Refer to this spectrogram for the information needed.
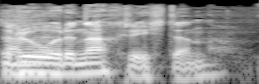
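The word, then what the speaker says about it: Ruhr Nachrichten: Rornachrichten. – Ja, precis. – Nu sätter jag inte uttalet. – Rornachrichten. – Tack.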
